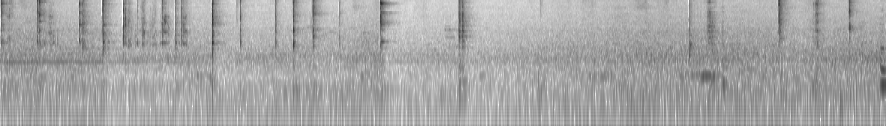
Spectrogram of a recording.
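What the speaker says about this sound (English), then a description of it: "I'm mixing everything well properly" A spoon scrapes and taps against a bowl while aloe vera gel and vaseline are mixed together, irregular sharp clicks and clinks over a soft, steady background for several seconds.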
